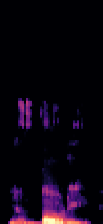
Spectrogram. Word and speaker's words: Bodie: And I named him Bodie because I wanted readers, even in the North, when they say his name, to have just a slight southern drawl to it, Bodhi.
